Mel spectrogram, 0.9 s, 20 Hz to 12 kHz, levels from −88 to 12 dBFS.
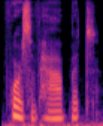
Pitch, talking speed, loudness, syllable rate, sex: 175 Hz, 210 wpm, -20 LUFS, 6.2 syllables/s, female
